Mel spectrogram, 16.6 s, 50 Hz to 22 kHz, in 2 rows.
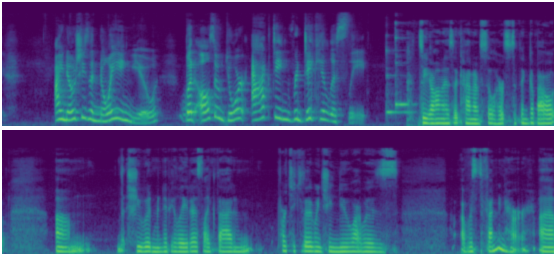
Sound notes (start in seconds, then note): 5.8 bingbong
